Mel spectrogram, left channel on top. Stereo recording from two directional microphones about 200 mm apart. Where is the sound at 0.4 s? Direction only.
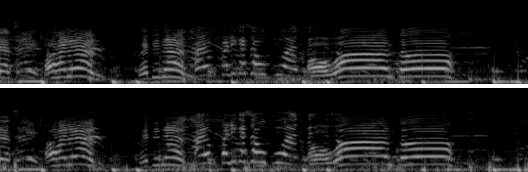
55° left (ahead or behind).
